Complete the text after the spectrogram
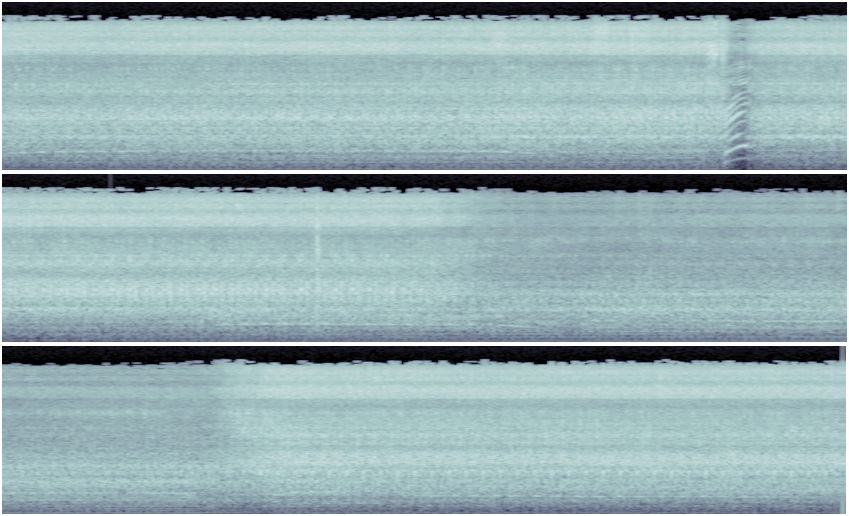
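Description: A diesel truck engine idles steadily nearby.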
